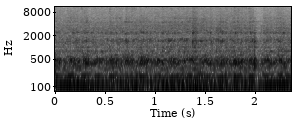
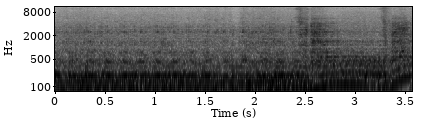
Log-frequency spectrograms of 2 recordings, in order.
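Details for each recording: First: C4 Corvette V8 revved after head gaskets and a valve job, front cats deleted with a 2.5-inch Y pipe and Cherry Bomb glasspacks: irregular exhaust pops and clatter. Owner suspects a too-tight rocker arm holding a valve open. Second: C4 Corvette V8 at idle after exhaust change (2.5-inch front Y pipe deleting front cats, Cherry Bomb mini glass packs) and head gasket work; deep, even rumble with light blips, popping cured by adjusting an overly tight passenger-side valve; normal smooth idle.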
